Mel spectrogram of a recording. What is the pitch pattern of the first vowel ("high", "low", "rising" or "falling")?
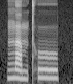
low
